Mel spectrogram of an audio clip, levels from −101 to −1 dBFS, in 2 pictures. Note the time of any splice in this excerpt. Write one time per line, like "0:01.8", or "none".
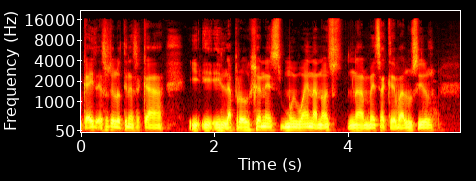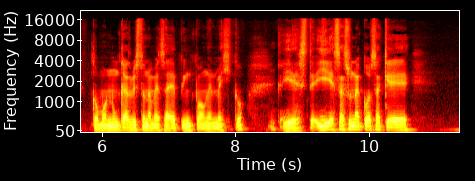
none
